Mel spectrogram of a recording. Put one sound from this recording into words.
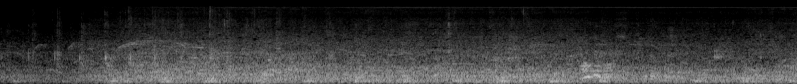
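A large crowd murmurs and chatters.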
